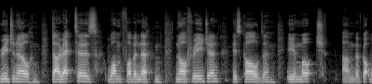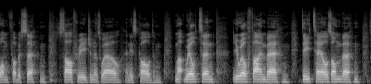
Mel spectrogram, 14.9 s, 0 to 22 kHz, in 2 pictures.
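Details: Adult man with stammer since age 3, possibly linked to trauma from a club-foot operation at age 1; McGuire Programme graduate using its costal-breathing technique to stay in control; stuttering (stammer)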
